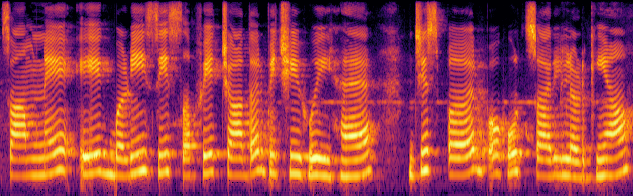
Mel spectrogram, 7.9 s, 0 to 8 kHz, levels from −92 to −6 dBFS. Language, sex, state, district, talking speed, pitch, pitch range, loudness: Hindi, female, Rajasthan, Jaipur, 115 wpm, 235 Hz, 215-260 Hz, -12 LUFS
